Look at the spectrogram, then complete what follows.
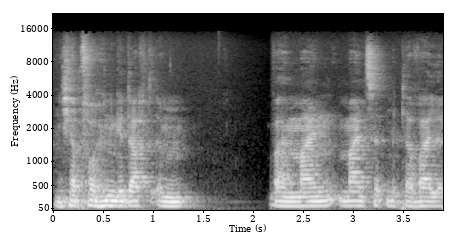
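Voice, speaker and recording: A man with a very deep, low voice speaks at a moderate pace. Room echo is audible in the recording. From northern Germany, Kiel. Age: 40s. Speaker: voice actor and speech coach, breathwork therapist. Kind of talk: casual interview chat.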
